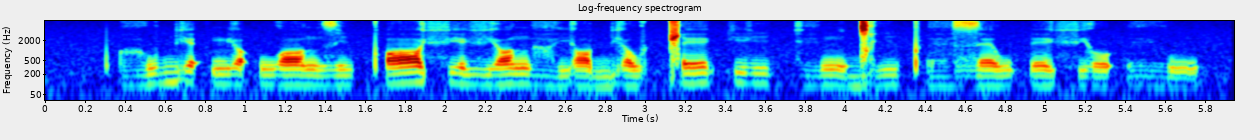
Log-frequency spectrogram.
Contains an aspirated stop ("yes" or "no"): no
